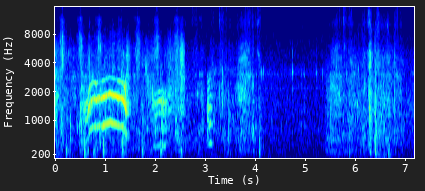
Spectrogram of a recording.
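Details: Newborn Czechoslovakian Wolfdog puppy, from a litter of five females born 21 November 2020 at a breeding kennel. A single high, wavering squeal rises and falls for about a second, followed by soft rustling, small squeaks and quiet human voices.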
